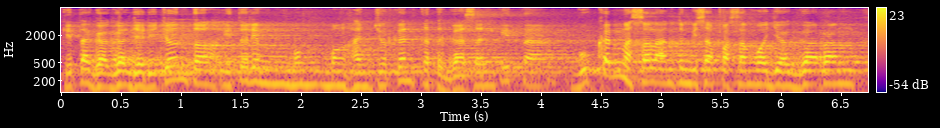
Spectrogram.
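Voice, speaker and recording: A man's voice: on the high side, moderate pace, darkish tone, slight background noise. A man giving an emphatic parenting lecture as a preacher, repeating his points for stress. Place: mosque hall. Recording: echoey hall, faint ambience.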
